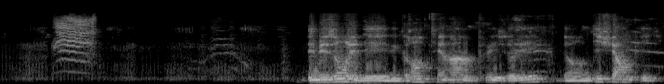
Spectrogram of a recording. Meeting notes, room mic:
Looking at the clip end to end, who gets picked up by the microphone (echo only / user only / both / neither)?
user only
